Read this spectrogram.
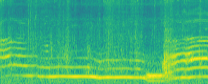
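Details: Two red tabby cats face off outside a park at early morning; a long, steady, low moaning howl that holds level for about three seconds, then swells and wavers into a rising yowl.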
